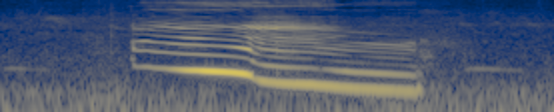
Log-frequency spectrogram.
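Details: Young camel's sad, distinctive call: one loud, drawn-out moaning bleat about a second long, starting high and sliding steadily downward, with rich harmonics and a quiet background.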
